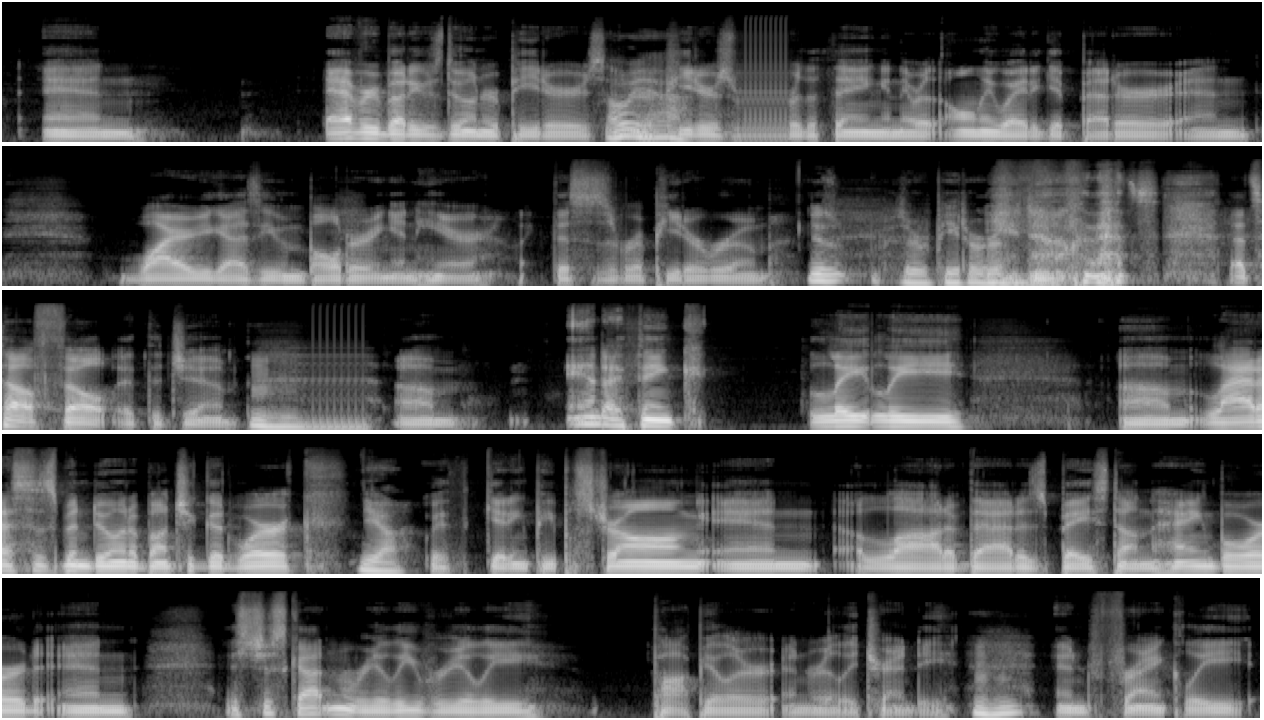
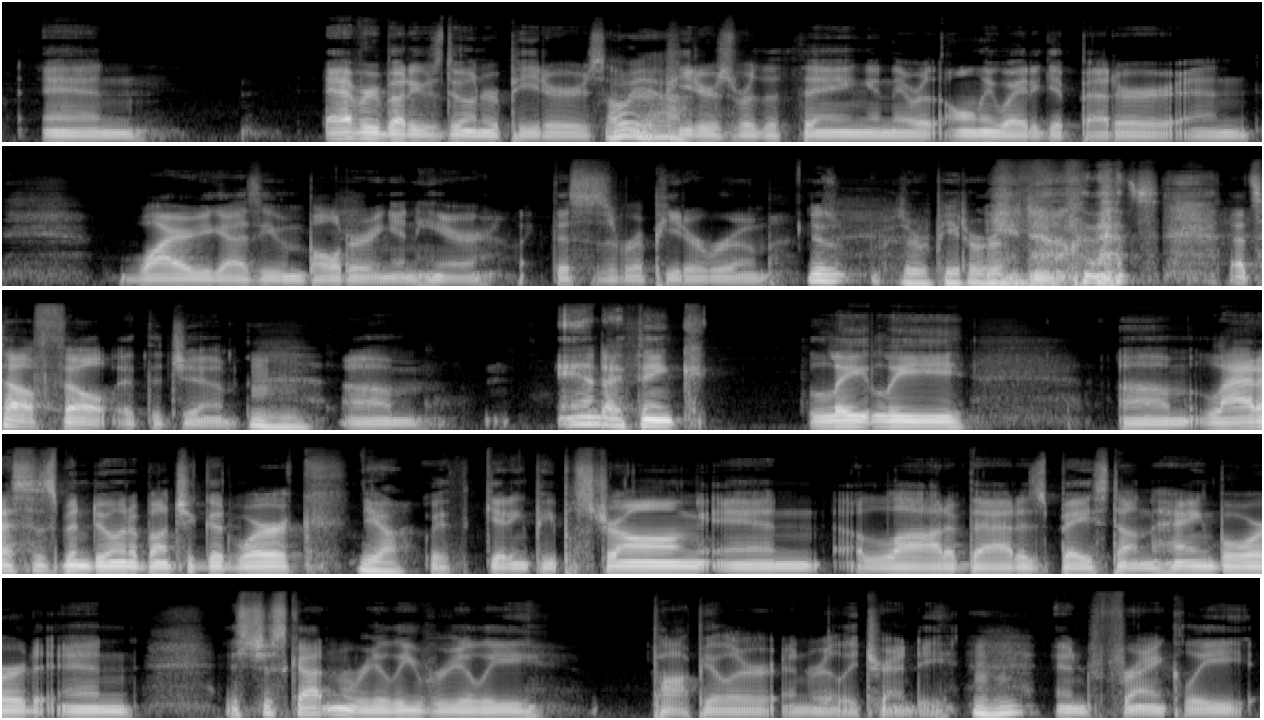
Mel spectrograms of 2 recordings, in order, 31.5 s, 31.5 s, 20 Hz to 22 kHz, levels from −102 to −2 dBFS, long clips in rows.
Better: second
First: audio freezing; at 3.5 s and at 14 s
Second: none

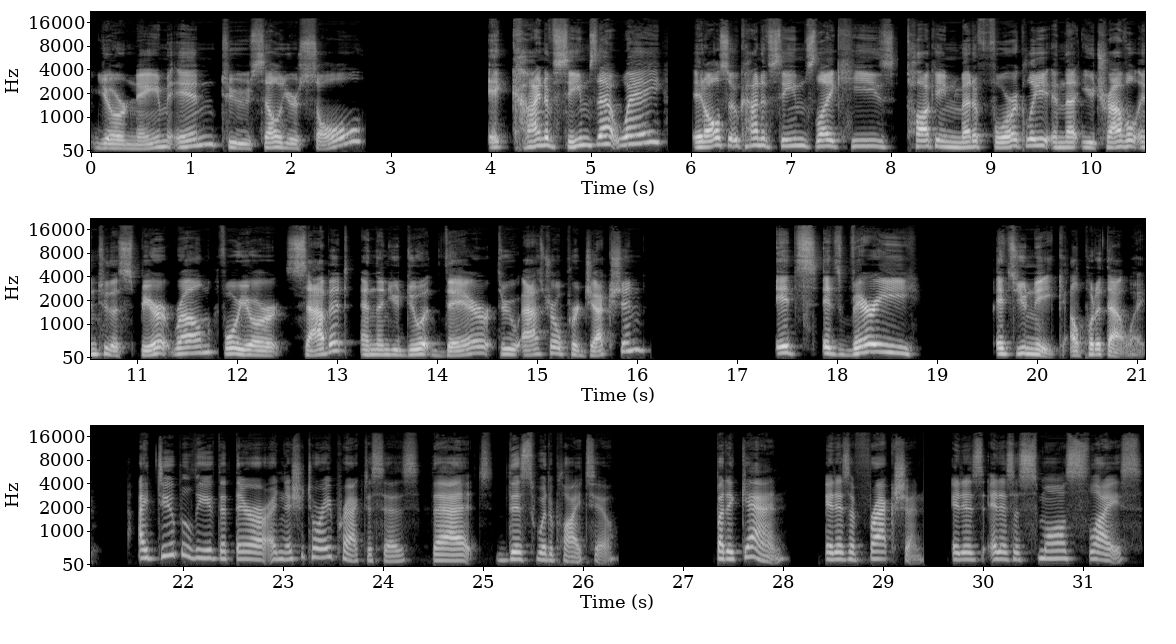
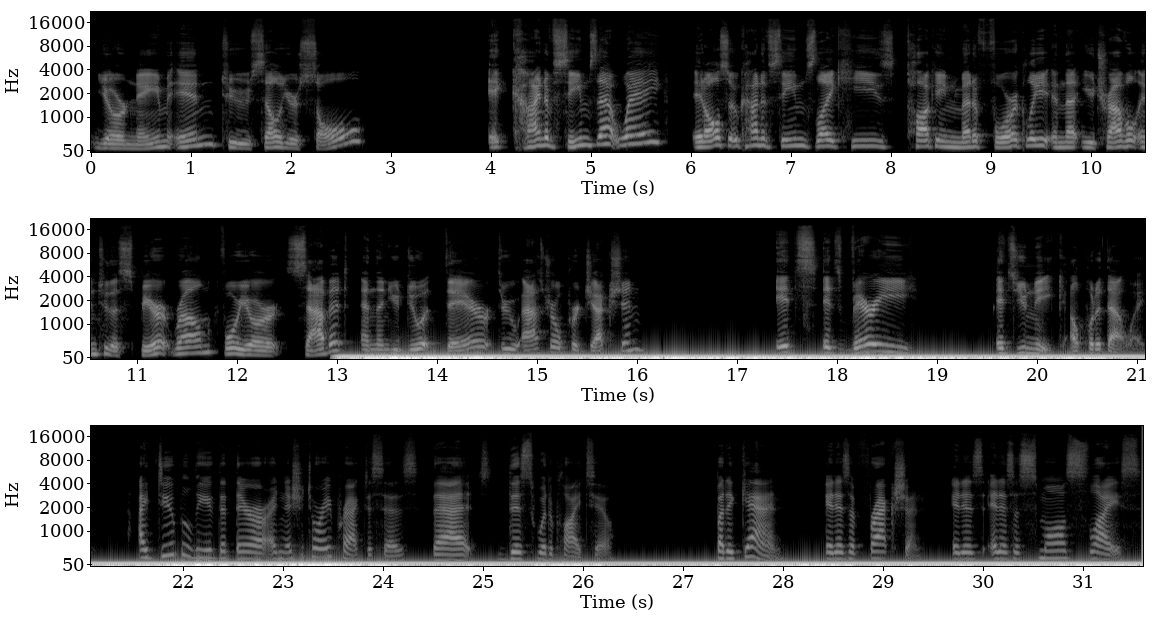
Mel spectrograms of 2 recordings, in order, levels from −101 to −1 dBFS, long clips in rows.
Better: first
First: none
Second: low rumble; loud; from 13 s on; as loud as the speech

